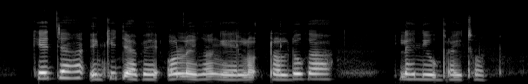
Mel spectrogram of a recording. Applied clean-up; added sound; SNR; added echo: none; none; none; none.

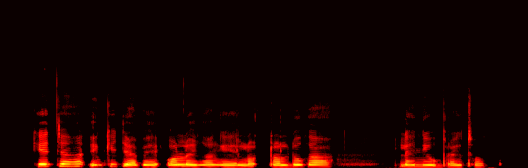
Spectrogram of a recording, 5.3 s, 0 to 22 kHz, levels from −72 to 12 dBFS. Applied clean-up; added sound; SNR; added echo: neural mask model Resemble Enhance denoiser.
